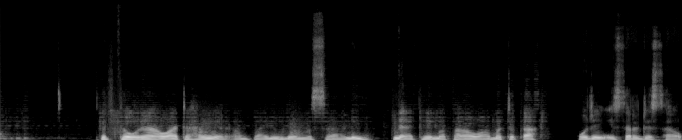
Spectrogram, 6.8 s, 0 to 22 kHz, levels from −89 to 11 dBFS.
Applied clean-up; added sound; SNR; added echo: neural mask model DeepFilterNet 3.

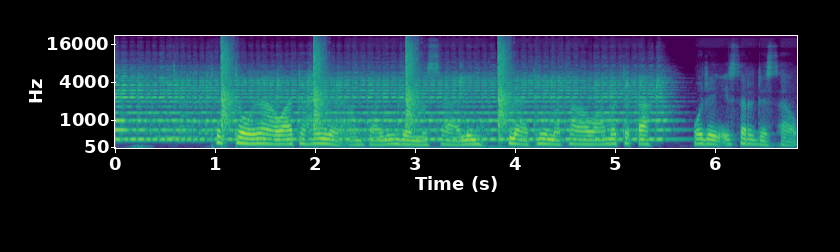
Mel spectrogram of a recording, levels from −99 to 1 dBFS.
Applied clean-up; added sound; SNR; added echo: none; Bowed string instrument + Clapping; 3 dB; none.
